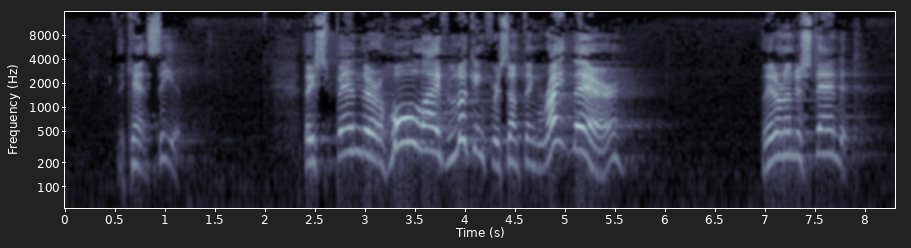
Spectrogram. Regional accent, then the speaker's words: Canada; also born or lived in Texas; I grew up in Canada, if you didn't know that. I went to school down in Texas for a while, in the States. Went back to Canada to pastor.

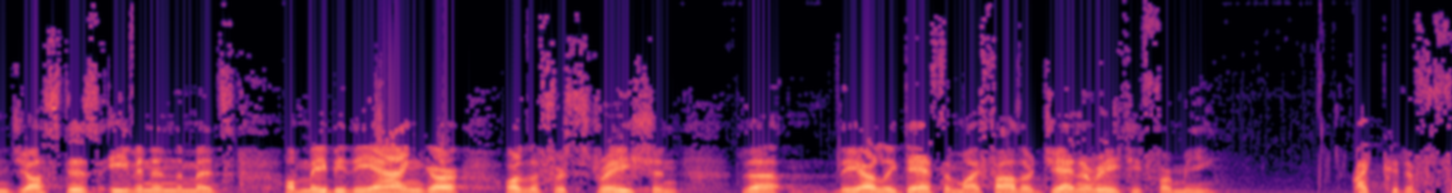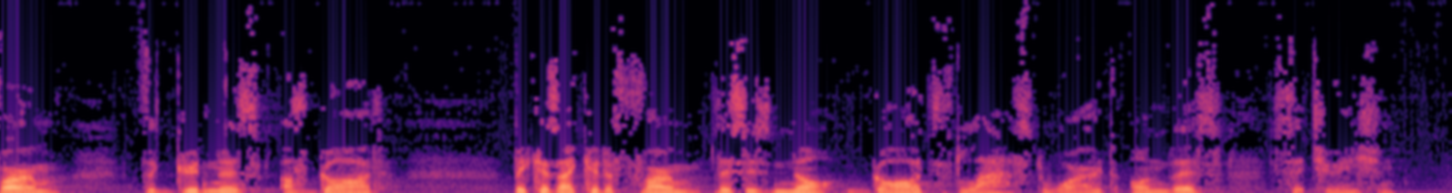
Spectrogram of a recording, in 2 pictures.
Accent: Scotland, United Kingdom; We will default, and we're Scottish, so we definitely default to this.

